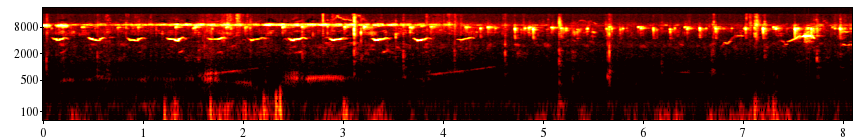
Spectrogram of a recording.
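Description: A small bird chirping: a run of about a dozen short, evenly spaced high chirps, roughly three a second, then a few scattered chirps near the end. A faint steady high whine and low rumbles sit underneath.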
